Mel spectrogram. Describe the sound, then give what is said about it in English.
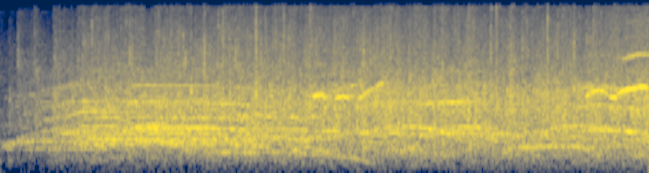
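A live audience applauds at the Night of Ideas event at the San Francisco Main Library. The clapping builds quickly over the first second, then holds as a dense, steady wash of applause. “As you can hear, we have a live audience, and we are delighted to say that the live audience is here and will be participating in this evening's broadcast.”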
